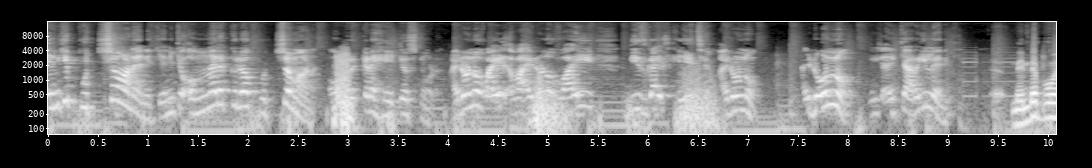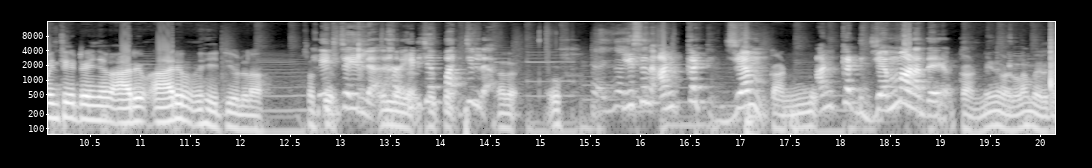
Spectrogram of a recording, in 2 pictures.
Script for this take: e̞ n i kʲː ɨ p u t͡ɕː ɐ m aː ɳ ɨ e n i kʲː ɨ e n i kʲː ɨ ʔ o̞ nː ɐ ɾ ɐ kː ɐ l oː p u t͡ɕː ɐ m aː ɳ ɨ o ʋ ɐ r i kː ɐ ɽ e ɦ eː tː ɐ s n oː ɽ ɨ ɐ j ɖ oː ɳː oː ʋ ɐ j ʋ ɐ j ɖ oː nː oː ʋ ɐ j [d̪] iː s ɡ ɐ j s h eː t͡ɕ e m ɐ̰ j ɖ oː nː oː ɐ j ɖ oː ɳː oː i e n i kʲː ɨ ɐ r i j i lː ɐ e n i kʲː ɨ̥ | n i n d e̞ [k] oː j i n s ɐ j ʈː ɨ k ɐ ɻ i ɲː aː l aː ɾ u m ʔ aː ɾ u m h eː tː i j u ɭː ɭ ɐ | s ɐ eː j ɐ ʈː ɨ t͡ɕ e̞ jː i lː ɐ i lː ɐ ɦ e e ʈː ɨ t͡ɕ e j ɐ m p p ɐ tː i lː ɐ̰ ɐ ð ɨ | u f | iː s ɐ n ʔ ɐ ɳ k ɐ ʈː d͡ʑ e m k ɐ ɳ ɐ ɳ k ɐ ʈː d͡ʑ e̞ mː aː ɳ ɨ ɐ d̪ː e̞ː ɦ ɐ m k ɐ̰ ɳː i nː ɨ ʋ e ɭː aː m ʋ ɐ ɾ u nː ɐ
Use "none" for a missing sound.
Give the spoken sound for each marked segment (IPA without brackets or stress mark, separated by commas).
d̪, p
